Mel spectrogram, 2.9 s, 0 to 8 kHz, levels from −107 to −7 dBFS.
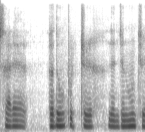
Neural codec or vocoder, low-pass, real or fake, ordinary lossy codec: codec, 16 kHz in and 24 kHz out, 0.9 kbps, LongCat-Audio-Codec, four codebook decoder; 7.2 kHz; fake; none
